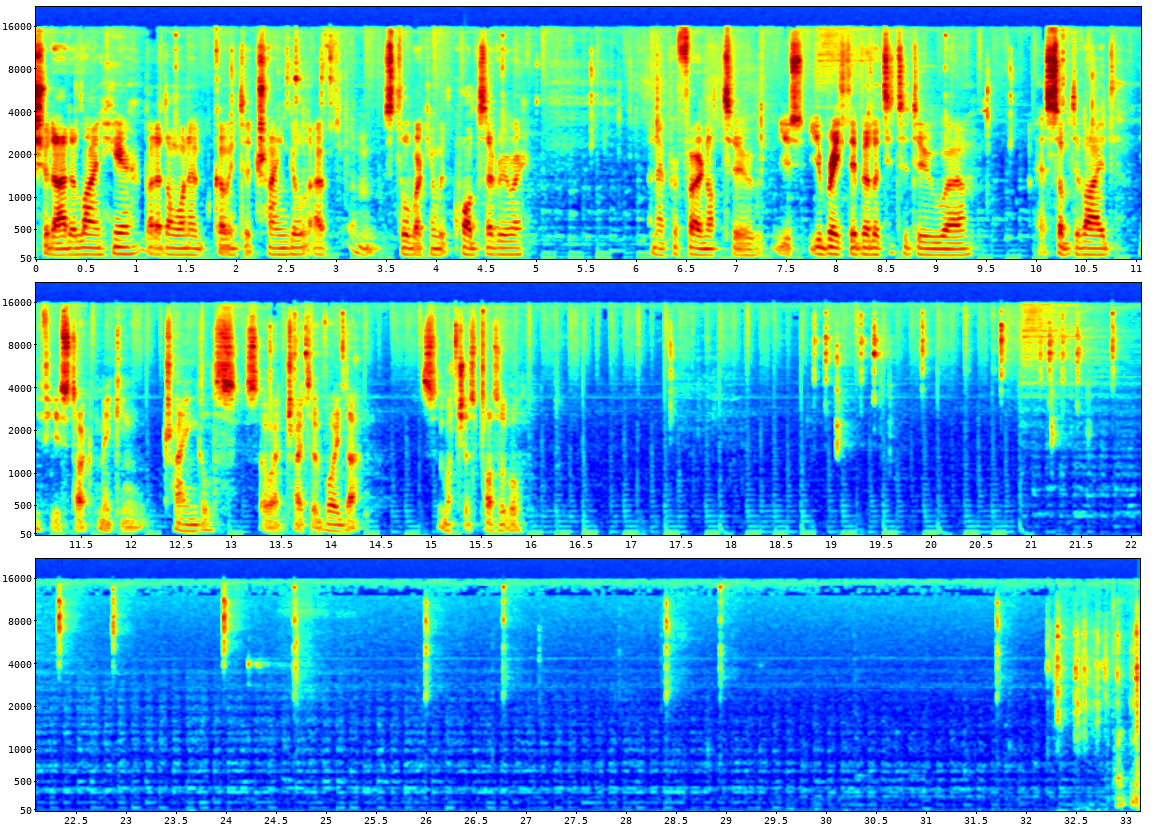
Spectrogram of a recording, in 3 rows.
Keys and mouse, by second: 3.4-4.7 right drag, 13.7-15.6 middle drag, 15.6 click, 16.4-17.5 drag, 18.9-20.0 drag, 24.7-27.9 middle drag, 30.9 middle click.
